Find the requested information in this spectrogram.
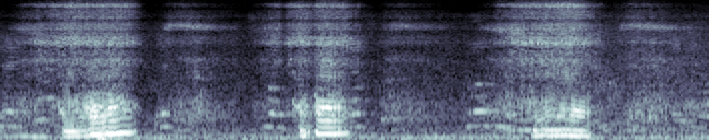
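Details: Real night recording of sleep: soft, low, voiced snores about every two and a half seconds, with quiet pauses between in a still room; gentle snoring.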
